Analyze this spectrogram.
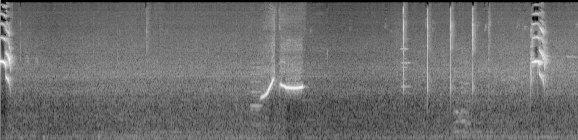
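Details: An Indian ringneck (rose-ringed) parakeet, a talking pet parrot, gives a quick rising whistle and a held clear note, then sharp clicks and a final whistled phrase over a quiet room hum.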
